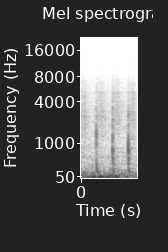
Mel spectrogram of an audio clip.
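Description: Three quick taps on the cement render of an extension's exterior back wall give short, hollow, low knocks. The hollow sound means the render is blown and has detached from the wall, so the whole back wall is to be hacked off and re-rendered.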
